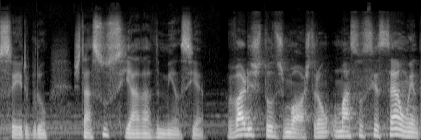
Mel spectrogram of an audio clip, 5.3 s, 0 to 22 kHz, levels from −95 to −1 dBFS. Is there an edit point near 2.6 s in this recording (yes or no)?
yes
